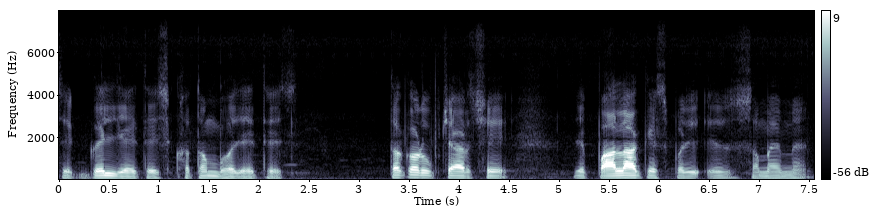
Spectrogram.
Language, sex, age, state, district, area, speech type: Maithili, male, 45-60, Bihar, Madhubani, rural, spontaneous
